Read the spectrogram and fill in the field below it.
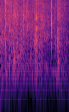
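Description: An audience at a community gathering on transformative justice claps together, a dense burst of overlapping hand claps with a few sharper individual strikes, brief and close.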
